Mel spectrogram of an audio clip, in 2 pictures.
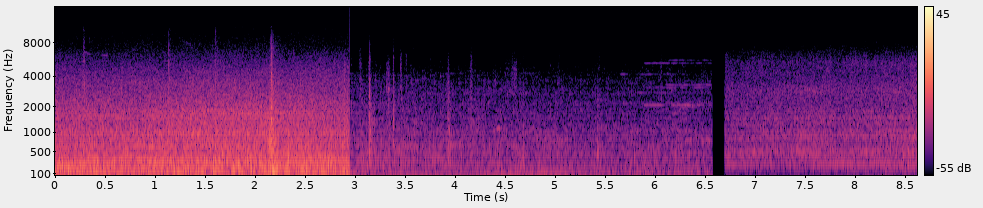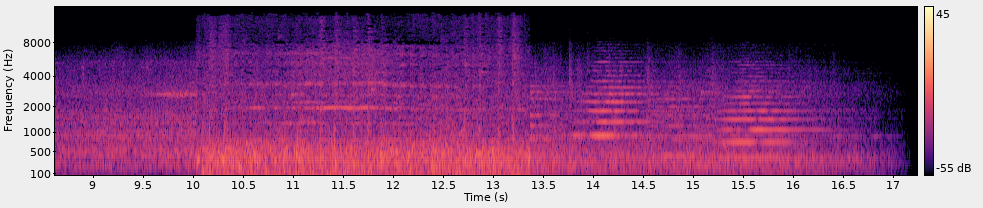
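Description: Film soundtrack in cuts: a few seconds of loud city traffic noise, then quieter sound, then a train running through a rail yard. The train gets louder about ten seconds in, and several steady high tones sound near the end.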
